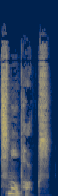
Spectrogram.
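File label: "smallpox", English, British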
